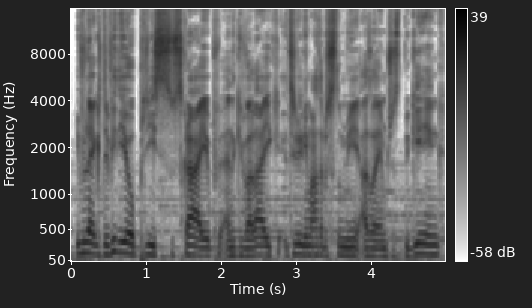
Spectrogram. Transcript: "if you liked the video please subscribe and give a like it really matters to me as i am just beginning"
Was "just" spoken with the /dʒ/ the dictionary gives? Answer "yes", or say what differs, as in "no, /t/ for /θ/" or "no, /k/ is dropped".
no, /tʃ/ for /dʒ/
